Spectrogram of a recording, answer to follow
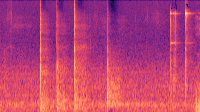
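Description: Mallet striking a steel eyelet setting tool four times to set a scored eyelet through leather on an anvil: three quick taps about a third of a second apart, then a fourth after a short pause. Two light clicks near the end.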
